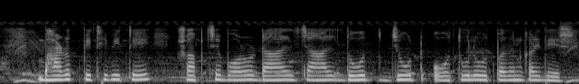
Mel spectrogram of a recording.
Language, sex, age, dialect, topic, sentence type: Bengali, female, 36-40, Standard Colloquial, agriculture, statement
